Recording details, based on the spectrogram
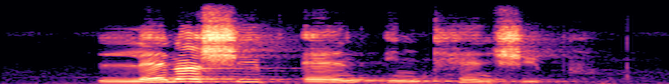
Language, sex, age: Zulu, male, 25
